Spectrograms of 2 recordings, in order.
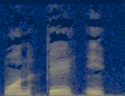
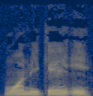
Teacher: the I with the N will be silent most of the times · Shown in: first take · but it's okay if you pronounce it out.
